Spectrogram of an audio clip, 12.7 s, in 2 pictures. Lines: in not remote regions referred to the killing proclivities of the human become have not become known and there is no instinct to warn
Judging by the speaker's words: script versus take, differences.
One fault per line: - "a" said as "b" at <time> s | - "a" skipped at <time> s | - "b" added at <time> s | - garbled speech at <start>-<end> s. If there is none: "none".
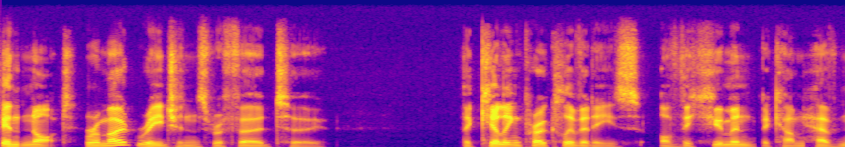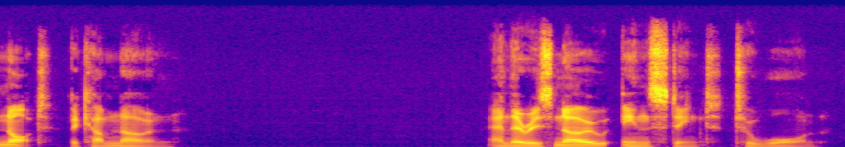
none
